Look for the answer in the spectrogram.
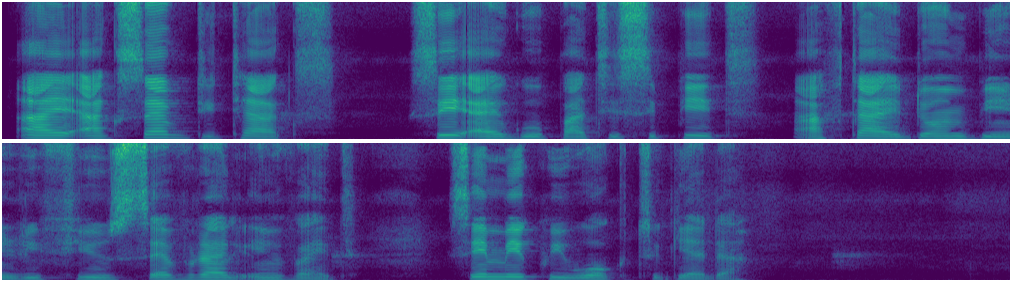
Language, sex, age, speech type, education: Nigerian Pidgin, female, 15-29, spontaneous, tertiary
